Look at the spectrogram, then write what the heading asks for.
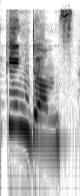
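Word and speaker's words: kingdoms: यहाँ पर प्रोनाउंसिएशन करते टाइम पूरा डोम का नहीं यूज करेंगे, उसको स्पीड में बोलेंगे तो पूरा डोम नहीं आएगा, किंगडम्स, किंगडम्स। यहाँ पर डम की साउंड आ जाएगी, किंगडम्स, जो कि यू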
